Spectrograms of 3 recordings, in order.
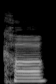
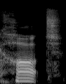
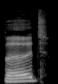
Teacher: coming from southern England, specifically Southeast England, I don't pronounce the R. There's no recognizable sound that matches up to the R.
